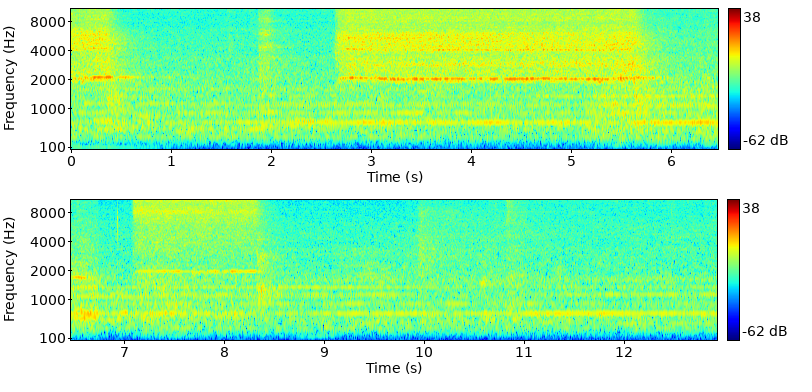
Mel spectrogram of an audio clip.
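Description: Pneumatic tools in a metal workshop: bursts of compressed-air hiss with a thin whine, one lasting about three seconds and a shorter one a few seconds later, over a steady workshop hum.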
